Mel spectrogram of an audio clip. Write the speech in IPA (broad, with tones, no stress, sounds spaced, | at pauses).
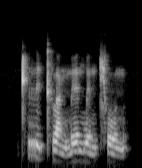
kʰ r i˥˩ ʔ kʰ l a˨˩ ŋ m eː˧ n w e˩˦ n t͡ɕʰ o˨˩ n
